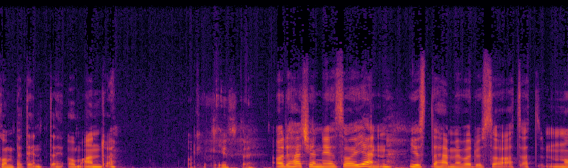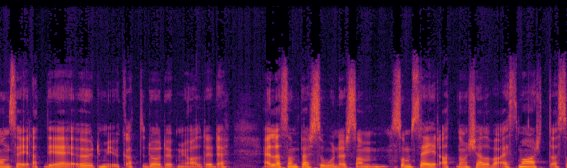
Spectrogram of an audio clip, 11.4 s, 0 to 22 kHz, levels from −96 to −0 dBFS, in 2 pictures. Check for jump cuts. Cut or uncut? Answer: uncut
